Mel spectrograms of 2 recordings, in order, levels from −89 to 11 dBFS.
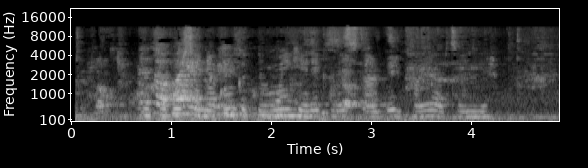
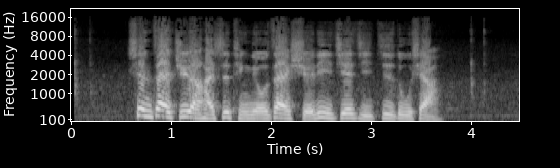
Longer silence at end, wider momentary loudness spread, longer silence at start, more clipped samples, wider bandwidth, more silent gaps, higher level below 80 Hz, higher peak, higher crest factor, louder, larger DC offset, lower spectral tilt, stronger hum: second, 0 s vs 0.8 s; first, 17 LU vs 7 LU; second, 0.05 s vs 0.6 s; neither; second, 11.5 kHz vs 15 kHz; neither; about the same, -50 dBFS vs -52 dBFS; about the same, -4 dBFS vs -2 dBFS; first, 20 dB vs 12 dB; second, -24 LUFS vs -11 LUFS; neither; second, -4.5 dB/octave vs -6 dB/octave; neither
